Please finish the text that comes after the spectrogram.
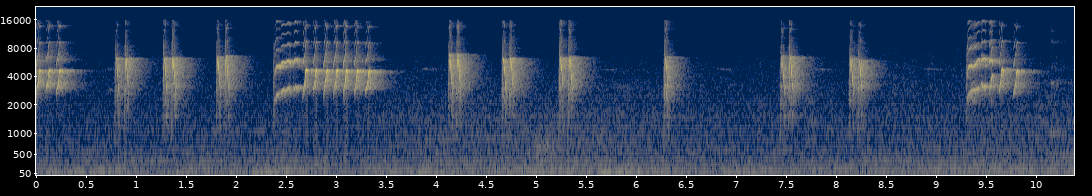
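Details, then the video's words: Clear-voiced cucak cungkok used as a tutor for murai batu, cendet, kacer and konin: a series of sharp descending chips about half a second apart, broken by two brief buzzy pulsed rattles. "MASTERAN AMPUH CUCAK CUNGKOK suara jernih"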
